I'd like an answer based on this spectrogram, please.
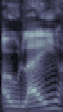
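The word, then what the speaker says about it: Olle: So yeah, you plays this little kid called Olay. I think that's how you pronounce it. It's spelled O L L E.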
